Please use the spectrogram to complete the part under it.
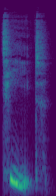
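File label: "teat", British English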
